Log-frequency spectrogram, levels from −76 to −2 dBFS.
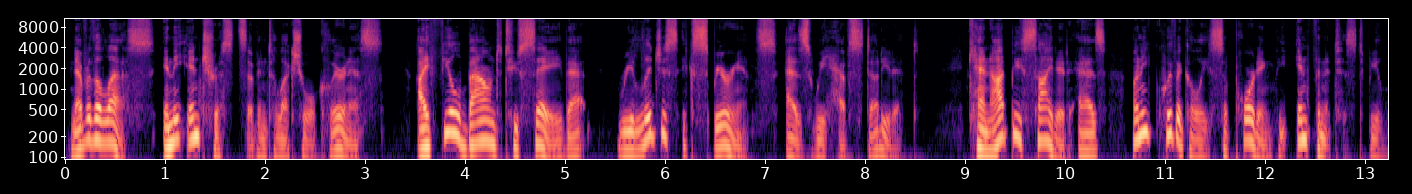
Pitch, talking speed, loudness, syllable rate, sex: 125 Hz, 130 wpm, -21 LUFS, 5.0 syllables/s, male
